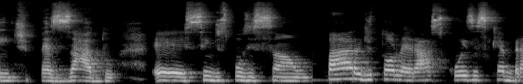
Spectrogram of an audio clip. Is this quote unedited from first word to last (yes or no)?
no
